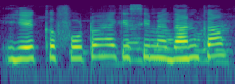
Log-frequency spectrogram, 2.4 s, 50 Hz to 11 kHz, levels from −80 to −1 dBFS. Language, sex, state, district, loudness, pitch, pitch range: Hindi, female, Bihar, Patna, -15 LUFS, 280 Hz, 260-300 Hz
